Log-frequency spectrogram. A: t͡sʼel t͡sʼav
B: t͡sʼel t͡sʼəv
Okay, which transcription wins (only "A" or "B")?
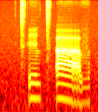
A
